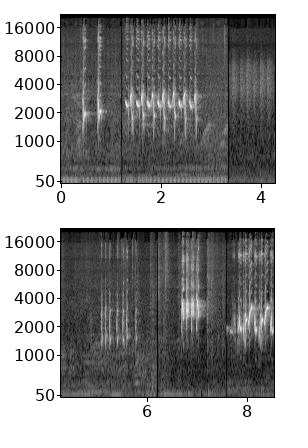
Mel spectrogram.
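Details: Lively sooty-headed bulbul song used to lure wild bulbuls into responding: quick strings of bubbly, rising-and-falling notes, a quieter pause with soft chatter, then renewed rapid warbling phrases.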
